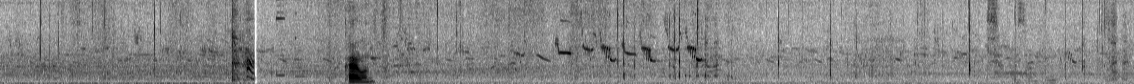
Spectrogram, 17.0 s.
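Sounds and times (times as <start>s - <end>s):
bird chirping high notes: 3.9s - 5.6s.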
